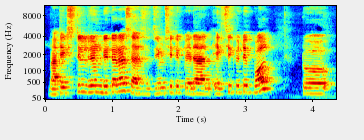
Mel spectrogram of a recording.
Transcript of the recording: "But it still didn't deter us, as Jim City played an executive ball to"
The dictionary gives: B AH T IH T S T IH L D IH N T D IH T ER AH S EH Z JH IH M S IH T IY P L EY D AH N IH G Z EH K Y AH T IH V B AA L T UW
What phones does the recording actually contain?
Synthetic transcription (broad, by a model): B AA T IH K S T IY L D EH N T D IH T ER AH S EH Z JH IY M S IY T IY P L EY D AH N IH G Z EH K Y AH T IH B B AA L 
